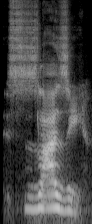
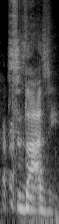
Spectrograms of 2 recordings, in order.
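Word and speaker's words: Szálasi: Should I pronounce his name again? Yeah. Ferenc Szlazi. SZA with a chkunk. Lasi. Szlazi.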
